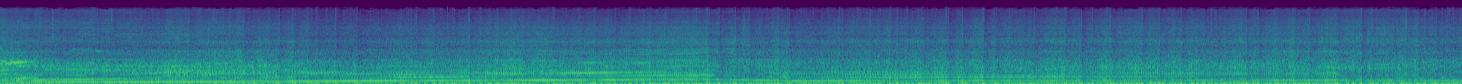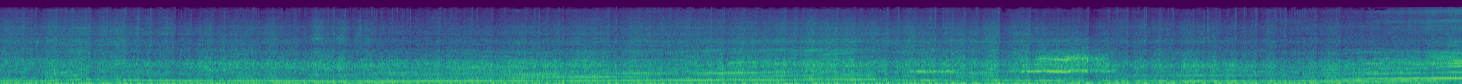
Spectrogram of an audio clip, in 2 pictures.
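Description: Mazda Miata's four-cylinder engine at speed on a road course, heard from inside the cabin. The revs climb for about seven seconds, then drop sharply at an upshift. After that they hold fairly level, with several dips and climbs in pitch, over steady road noise.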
